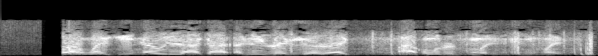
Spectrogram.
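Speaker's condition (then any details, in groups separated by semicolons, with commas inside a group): Speech impediment; still talks on ham radio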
